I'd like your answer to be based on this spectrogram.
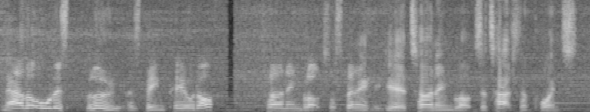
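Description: Inside a boatyard shed and a boat still under construction, a vlogger in his forties wearing a clip-on lapel mic gives an emphatic, enthusiastic walk-through to camera, repeating phrases. His voice sits a little high at a normal pace, and soft music plays in the background.

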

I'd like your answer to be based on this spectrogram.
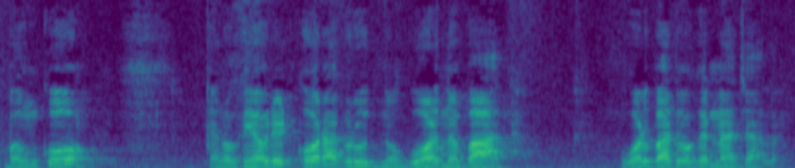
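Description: A man's voice: on the high side, fairly even intonation, normal speed, sharp tone. A man vlogging casually from his family home, chatty and teasing, talking to his viewers while feeling a bit feverish. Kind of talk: casual family vlog narration.

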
